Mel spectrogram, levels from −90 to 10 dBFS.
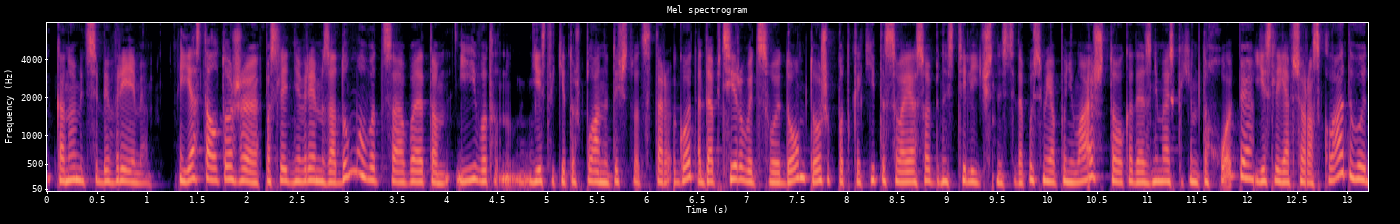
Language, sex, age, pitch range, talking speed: Russian, female, 20-39, 180-210 Hz, 195 wpm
